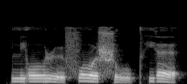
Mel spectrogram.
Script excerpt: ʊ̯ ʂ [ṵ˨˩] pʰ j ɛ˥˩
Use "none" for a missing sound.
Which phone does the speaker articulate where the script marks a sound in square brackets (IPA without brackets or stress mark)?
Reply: ṵ˨˩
